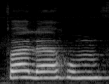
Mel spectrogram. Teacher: ഹഇൻ്റെ മഖ്റജ് അഖ്സൽ ഹൽക്കാണ്, സൗണ്ടിനെ വ്യക്തമാക്കി കൊടുക്കുക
